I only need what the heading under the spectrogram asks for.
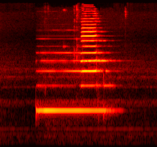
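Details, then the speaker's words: Sigma Spectrum IV pump with pre-primed Baxter Clear Link primary tubing: a sustained high electronic alarm tone lasting about a second. It is an occlusion alarm because the roller clamp was left on after pressing run; it clears once the tubing is unclamped. "It identified that we had clamped tubing, so it saw an occlusion. You'd unocclude that, our roller clamp was on, and you hit run again, and it would start."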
